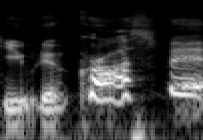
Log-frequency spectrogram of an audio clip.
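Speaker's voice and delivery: acted, very high, scornful mocking laughing tone. Retelling how he laughed at her for doing CrossFit, mock-laughing at her. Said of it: "just laughing at her like".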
